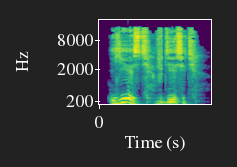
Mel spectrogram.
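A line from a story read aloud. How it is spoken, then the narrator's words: Sigh. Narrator (Russian): вздохнул я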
